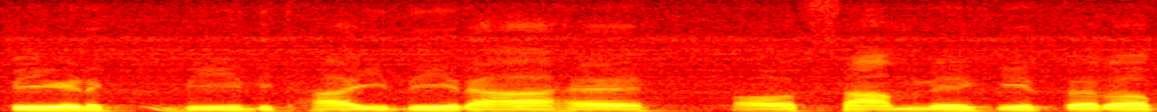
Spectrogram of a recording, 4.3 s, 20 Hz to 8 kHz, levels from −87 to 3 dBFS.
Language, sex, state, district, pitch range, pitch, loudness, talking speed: Hindi, male, Bihar, Kaimur, 125-130 Hz, 125 Hz, -15 LUFS, 140 wpm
